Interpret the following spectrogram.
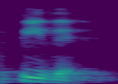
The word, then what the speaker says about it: pide: Now, where is the emphasis? In pide. The emphasis, where would you put the emphasis? Pide. So that would be the second last syllable. You're not putting the emphasis on the last syllable.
